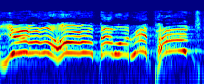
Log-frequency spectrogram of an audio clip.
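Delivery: very loud, very slow, shrill booming preacher's cry. Recalling a man who screamed at passersby in Southern Oregon, retelling his yell. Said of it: "He would yell".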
